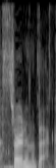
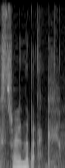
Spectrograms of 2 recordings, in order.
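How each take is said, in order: First: Said in the usual way. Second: Whispered to herself; whispering. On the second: Real, not acted. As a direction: breathe it under your breath. Repeats it to herself.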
